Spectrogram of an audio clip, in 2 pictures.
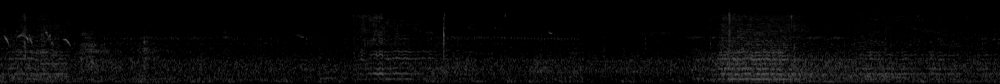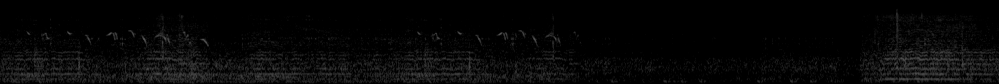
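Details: Droning buzz of honey bees working flowers for nectar, rising and fading in waves as individual bees pass near, with brief high bird twitters scattered through the background.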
